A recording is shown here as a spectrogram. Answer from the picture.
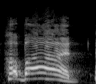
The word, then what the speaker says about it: Chabad: One of the things that we were on the phone, and it was so funny because Victor would pronounce it wrong, and you could hear Lois in the back going, "It's Chabad."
